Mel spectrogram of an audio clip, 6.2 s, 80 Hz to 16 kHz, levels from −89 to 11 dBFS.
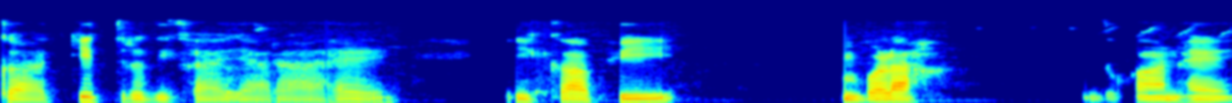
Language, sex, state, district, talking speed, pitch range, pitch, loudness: Hindi, male, Chhattisgarh, Bastar, 105 wpm, 105-155 Hz, 115 Hz, -22 LUFS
